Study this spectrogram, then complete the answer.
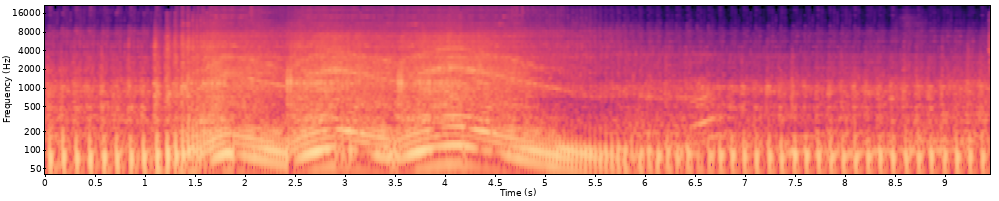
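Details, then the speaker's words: Bajaj auto-rickshaw BS4 engine, rebuilt about 3.5–4 months earlier, after re-fitting to chase a knock: quick even pops at idle, then a clean rise and fall through two revs with no knock or rattle. Trial run confirms it's fixed. "Okay ಸರಿ ಹೋಗಿದೆ trial ಎಲ್ಲಾ ಹೊಡೆದೆ ಕರೆಕ್ಟಾಗಿದೆ"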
